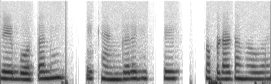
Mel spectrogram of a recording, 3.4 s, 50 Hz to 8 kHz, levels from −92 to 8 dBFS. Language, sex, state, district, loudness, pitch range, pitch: Hindi, female, Uttar Pradesh, Saharanpur, -14 LUFS, 230-245 Hz, 240 Hz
